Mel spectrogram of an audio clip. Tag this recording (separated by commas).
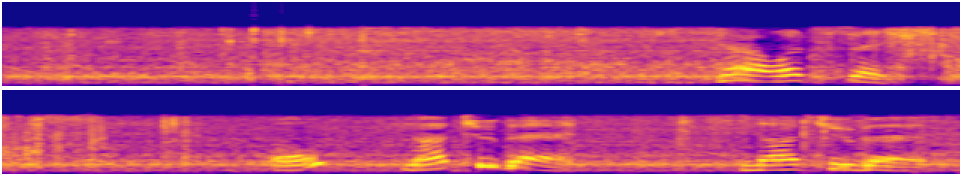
Printer, Speech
